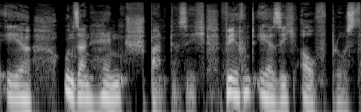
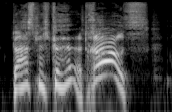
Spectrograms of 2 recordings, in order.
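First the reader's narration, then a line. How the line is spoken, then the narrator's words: Barked. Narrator (German): bellte Onkel Vernon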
